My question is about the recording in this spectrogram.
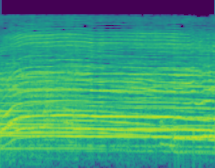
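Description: Two or more people's voices holding a long, drawn-out "whoa" in amazement, the pitch gliding up at the start and then held.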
